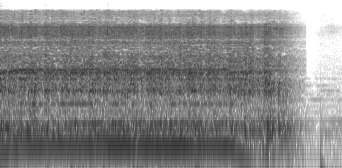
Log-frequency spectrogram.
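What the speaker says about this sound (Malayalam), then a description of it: "അപ്പോൾ ഇത് നമുക്ക് മിക്സിയിലിട്ട് നല്ലോണം ഒന്ന് പൊടിച്ചെടുക്കാം" Mixer grinder powdering biscuits with sugar for homemade ice cream, its motor whirring at a loud, steady pitch for about three seconds before the blades spin down and stop abruptly.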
